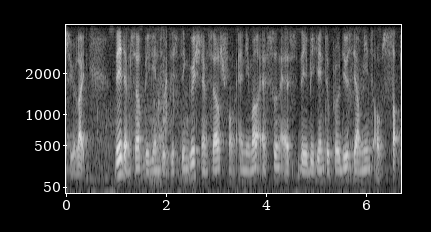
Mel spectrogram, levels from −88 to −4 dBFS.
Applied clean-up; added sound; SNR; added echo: none; Cough + Skateboard; 19 dB; none.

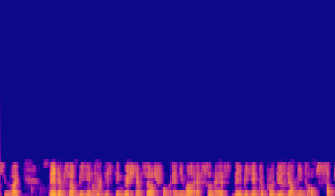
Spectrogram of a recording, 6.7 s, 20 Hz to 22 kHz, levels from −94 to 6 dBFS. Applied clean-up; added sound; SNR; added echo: classical method Wiener filter.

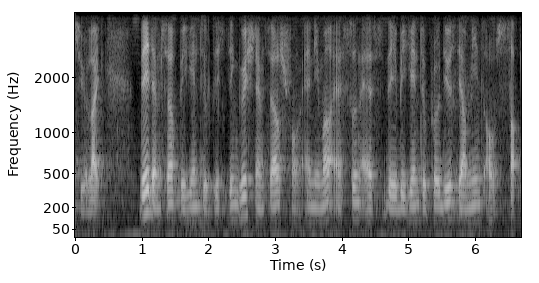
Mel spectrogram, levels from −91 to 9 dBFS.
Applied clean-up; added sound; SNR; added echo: neural separator model SepFormer DNS4.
